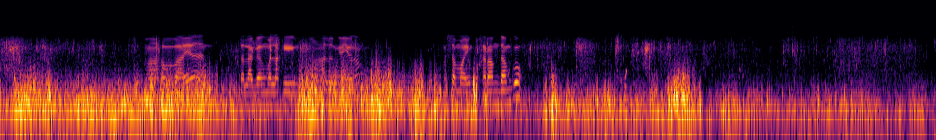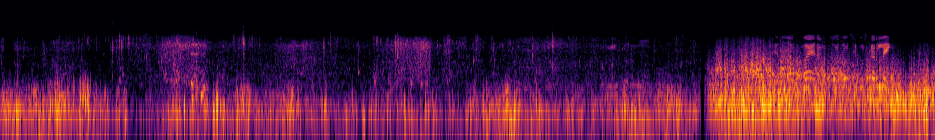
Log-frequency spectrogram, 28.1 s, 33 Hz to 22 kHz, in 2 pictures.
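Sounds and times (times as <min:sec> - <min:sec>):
sea waves washing around boat: 0:00.0 - 0:28.0
wind buffeting microphone: 0:00.0 - 0:28.0.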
